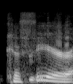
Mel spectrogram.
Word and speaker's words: kafir: So Abdurrahman Uh, kafir, as I read it, means someone who's a pagan, who doesn't believe in God. Am I saying that correctly? – Well, yes, and the, for Afghanistan, it has a deep pre-Islamic um, set of religious practices, particularly Buddhist.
